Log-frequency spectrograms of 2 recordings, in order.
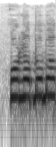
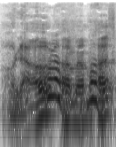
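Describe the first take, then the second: First: The voice is high, like a child's. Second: The voice is low, like a man's. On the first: This is the voice before it breaks. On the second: This is the voice after it breaks.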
